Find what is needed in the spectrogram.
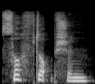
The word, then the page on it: soft option: British English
